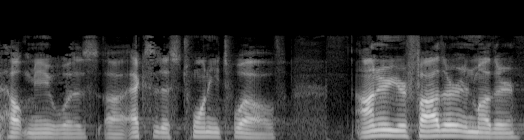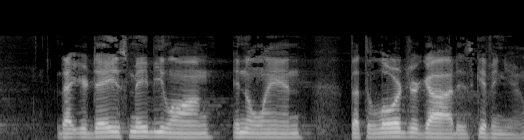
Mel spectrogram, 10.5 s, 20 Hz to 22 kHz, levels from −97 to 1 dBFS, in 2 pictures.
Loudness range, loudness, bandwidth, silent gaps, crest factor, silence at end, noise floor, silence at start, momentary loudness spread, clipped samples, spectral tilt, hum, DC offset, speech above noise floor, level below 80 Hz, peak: 6 LU; -27 LUFS; 8 kHz; none; 20 dB; 0 s; -64 dBFS; 0 s; 14 LU; under 0.1%; -5 dB/octave; none; under 0.1%; 38 dB; -66 dBFS; -6 dBFS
